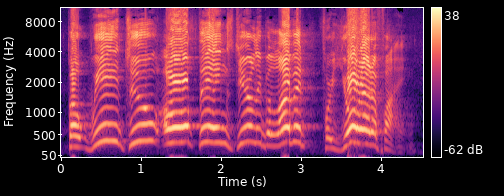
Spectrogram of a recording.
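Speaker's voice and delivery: high, loud and drawn-out proclamation; forceful scripture reading. Acted. Preacher reading verse nineteen to church, loud and declamatory.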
